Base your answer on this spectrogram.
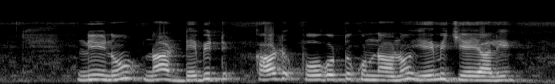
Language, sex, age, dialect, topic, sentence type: Telugu, male, 18-24, Central/Coastal, banking, question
